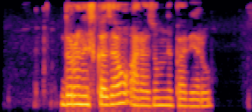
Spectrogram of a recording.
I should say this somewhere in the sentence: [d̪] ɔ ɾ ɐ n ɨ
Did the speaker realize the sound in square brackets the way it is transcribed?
yes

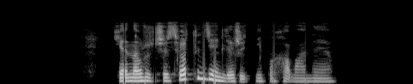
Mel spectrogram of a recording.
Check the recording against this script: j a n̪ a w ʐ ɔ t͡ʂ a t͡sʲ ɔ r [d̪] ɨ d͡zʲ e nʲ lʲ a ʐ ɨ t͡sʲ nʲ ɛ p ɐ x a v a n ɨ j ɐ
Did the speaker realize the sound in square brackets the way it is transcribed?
no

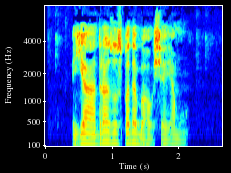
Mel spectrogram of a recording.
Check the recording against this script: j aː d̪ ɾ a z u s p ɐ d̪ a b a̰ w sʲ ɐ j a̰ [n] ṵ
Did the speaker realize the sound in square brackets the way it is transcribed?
no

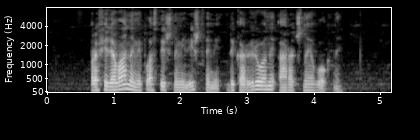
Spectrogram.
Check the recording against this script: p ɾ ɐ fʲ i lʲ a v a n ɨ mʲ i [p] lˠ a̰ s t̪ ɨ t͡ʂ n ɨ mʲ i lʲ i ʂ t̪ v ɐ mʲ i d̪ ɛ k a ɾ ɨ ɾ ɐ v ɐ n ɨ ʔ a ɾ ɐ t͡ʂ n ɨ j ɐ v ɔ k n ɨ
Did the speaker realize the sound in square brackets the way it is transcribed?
yes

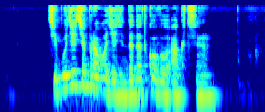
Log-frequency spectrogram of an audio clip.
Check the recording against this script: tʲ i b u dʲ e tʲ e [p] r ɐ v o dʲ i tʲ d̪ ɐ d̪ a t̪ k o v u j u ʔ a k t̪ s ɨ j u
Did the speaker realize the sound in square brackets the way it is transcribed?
yes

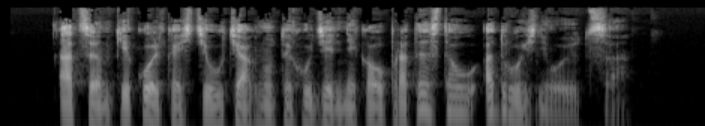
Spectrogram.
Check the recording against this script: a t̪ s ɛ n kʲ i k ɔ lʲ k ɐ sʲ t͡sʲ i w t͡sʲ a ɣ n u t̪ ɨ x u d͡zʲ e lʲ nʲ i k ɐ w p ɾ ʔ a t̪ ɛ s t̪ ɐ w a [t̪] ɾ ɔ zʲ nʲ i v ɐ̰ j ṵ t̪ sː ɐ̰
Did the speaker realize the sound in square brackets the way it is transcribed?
no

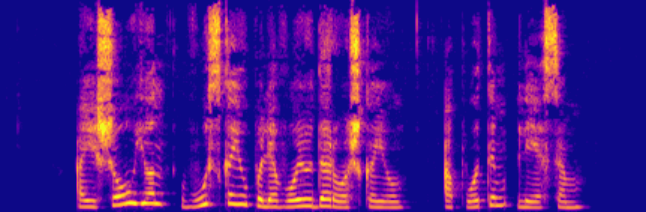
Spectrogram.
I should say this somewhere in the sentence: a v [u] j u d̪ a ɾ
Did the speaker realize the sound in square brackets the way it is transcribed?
no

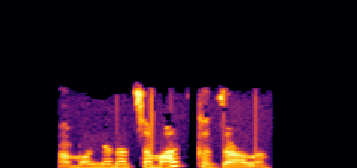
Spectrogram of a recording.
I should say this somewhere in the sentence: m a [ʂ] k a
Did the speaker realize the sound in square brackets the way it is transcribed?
no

